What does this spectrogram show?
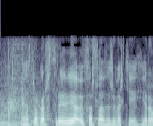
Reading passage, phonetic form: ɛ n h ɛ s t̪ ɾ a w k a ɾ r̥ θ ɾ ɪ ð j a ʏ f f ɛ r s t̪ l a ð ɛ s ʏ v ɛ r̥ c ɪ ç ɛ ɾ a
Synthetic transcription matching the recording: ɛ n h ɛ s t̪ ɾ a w k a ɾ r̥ θ ɾ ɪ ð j a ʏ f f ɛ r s t̪ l a θ ɛ s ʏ v ɛ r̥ c ɪ ç ɛ ɾ a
